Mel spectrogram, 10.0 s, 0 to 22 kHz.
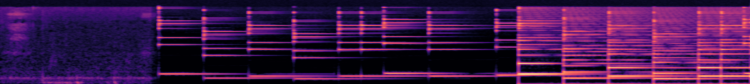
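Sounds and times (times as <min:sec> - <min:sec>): soft bell-like keyboard notes: 0:02.1 - 0:10.0.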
